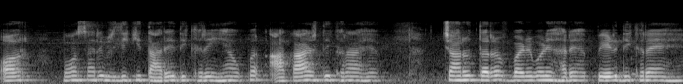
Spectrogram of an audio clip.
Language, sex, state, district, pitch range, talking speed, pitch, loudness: Hindi, female, Bihar, Jamui, 180-195 Hz, 195 wpm, 185 Hz, -17 LUFS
